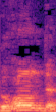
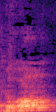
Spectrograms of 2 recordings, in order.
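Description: First: "grande" with a clearly sounded final d; final consonant pronounced. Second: "Grand" with a silent d; final consonant silent. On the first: Teacher showing the feminine form, "grande" ending in a clear d. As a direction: finish "grande" on an audible d. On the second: Teacher showing the masculine form, "Grand" with the d dropped. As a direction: end "Grand" on the nasal vowel, no d. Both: Shown as a demonstration.

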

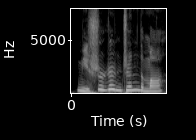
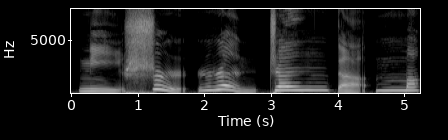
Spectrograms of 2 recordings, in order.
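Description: First: Said in the usual way. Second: Nǐ shi ren zhen de ma syllable by syllable; slow demonstration. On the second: Shown as a demonstration. Teacher repeats a question for learners, very slowly.

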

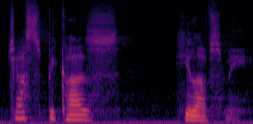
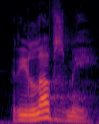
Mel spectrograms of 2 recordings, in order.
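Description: First: Hushed tender repeat. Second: Said in the usual way. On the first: Shown as a demonstration. Preacher to his flock, repeating softly, hushed and slow. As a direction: drop to a soft, slowed hush on just because he loves me.

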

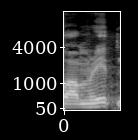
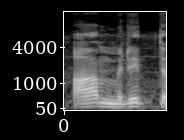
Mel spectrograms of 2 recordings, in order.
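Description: First: अमृत read as plain "amrit" with a full r; wrong reading. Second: अमृत said "a-mri-t" with the ri sound; correct reading. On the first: Teacher showing pupils the wrong way, plain "amrit". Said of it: "इसको अमृत नहीं पढ़ेंगे". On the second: Teacher showing pupils the right way, "a-mri-t". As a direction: sound अमृत with a clear ri in the middle. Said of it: "बल्कि ये क्या हो जाएगा". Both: Shown as a demonstration.

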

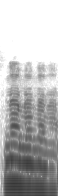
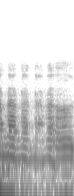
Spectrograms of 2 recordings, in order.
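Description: First: Said in the usual way. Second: Fading no's. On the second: Acted. Scrooge refusing, fading away.

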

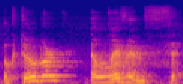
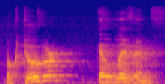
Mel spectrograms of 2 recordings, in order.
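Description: No difference in how they are said.

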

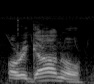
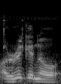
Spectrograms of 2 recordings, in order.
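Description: First: Said in the usual way. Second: "oregano" said the Texan way, stressed on the second syllable; local Texan pronunciation. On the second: Shown as a demonstration. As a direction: say "oregano" American-style, o-REG-ano. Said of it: "as they call it in these parts".

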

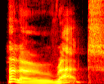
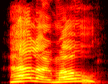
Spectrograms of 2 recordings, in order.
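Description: First: Reserved greeting, near usual pitch; Mole. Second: High-pitched animal greeting; high Water Rat character voice. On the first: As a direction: answer slowly in a character voice. The Mole answers Rat. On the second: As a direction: greet in a much higher voice. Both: Acted.

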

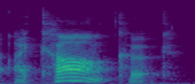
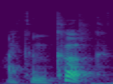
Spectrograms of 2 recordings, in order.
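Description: First: Slow, with "can't" hit hard and louder; stress on can't. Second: Said in the usual way. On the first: Shown as a demonstration. Teacher contrasting can't with can, stressed can't. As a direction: punch "can't". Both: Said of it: "You see the difference?".

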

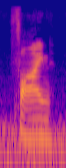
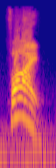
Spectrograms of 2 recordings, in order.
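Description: First: Soft, low, resigned "Fine."; quiet grudging fine. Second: "Fine." shouted high and loud. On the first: Host giving in to the tree trimmers, quiet resigned mutter. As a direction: mumble "Fine." in defeat. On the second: Host giving in to the tree trimmers, exasperated loud shout. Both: Real, not acted.

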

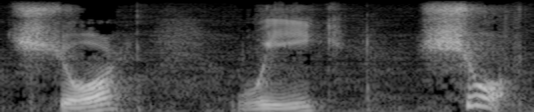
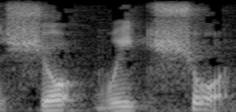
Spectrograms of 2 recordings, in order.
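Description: First: "short，weak，short" beaten out slowly, with pauses; short-weak-short rhythm. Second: Said in the usual way. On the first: Shown as a demonstration. Teacher showing the vowel pattern, "short，weak，short" slowly separated by pauses. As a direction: space out "short，weak，short" one beat at a time. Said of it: "是一个弱母音在中间". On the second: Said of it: "它是short，weak，short的组合".

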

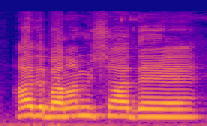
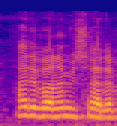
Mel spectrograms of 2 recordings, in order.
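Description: First: Slow, stretched sign-off to viewers; drawn-out farewell. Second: Said in the usual way. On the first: Real, not acted. Signing off to his viewers, slow and drawn out. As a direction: lean into the goodbye, stretching it out.

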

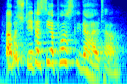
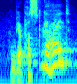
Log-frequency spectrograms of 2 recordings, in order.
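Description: First: Fast, high protest, falling at "geheilt haben"; insistent objection. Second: Soft question, rising high on "geheilt"; doubting question. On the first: Preacher voicing an objector citing the text, quick high protest. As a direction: rattle it off high, ending "geheilt haben" on a fall. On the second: Preacher voicing a doubter's question about the apostles, soft rising tune. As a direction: ask it quietly, lifting "geheilt" into a question. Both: Pretend.

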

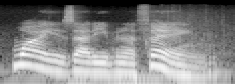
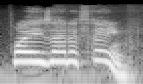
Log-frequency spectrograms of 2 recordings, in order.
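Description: First: Said in the usual way. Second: "Why" jumps much higher, falling; exasperated disbelief; incredulous. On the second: Real, not acted. Repeating question.

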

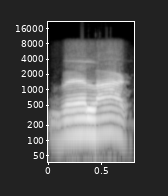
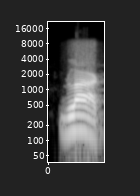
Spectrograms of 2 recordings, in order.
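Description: First: "ব্ল্যাক" stretched into two syllables, be-lak; "ব্ল্যাক" drawn out with a vowel between b and l; sounded out. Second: Said in the usual way. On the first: Shown as a demonstration. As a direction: split "ব্ল্যাক" slowly as be-lak. Sounds word out before spelling it.

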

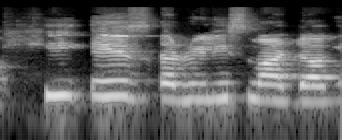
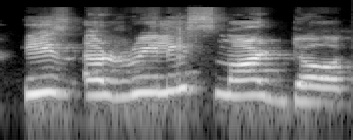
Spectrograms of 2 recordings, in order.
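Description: First: Said in the usual way. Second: Squeaky voice for the dog; a touch of pet talk. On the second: Real, not acted. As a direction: owner praising the dog in a light squeaky voice. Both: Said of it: "that was my pet voice".

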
